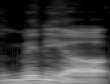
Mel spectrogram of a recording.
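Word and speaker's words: MiniArt: funny you say that Jim alot says mini art rhymes with multiart yeah um but um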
